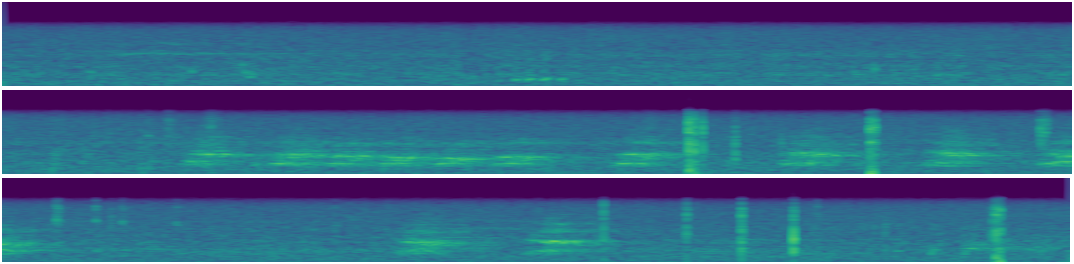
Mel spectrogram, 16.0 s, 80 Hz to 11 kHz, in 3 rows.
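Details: Skinny guinea pig Daisy and her young babies at CHS Luna, 19 August 2012: quiet opening, then clustered bursts of low, pulsing chuttering from the sixth second on, broken by occasional sharp clicks.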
